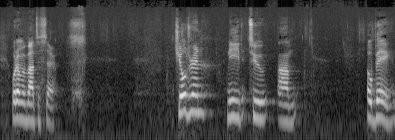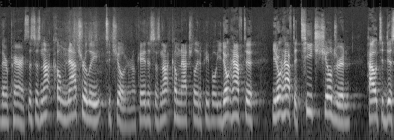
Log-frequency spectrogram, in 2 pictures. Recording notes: Sermon preached on Sunday, March 21, 2010 at the Church of the Good Shepherd in Glendora.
